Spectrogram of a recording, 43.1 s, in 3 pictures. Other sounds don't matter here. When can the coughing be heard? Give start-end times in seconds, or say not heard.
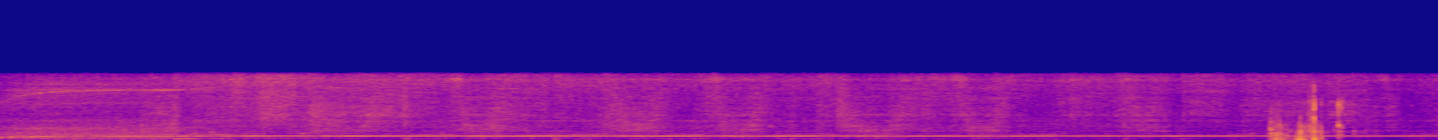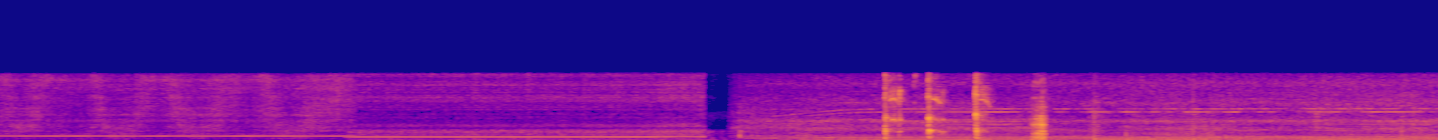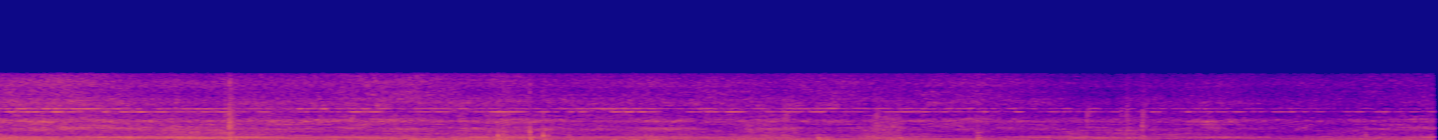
12.7-13.5, 23.2-24.9.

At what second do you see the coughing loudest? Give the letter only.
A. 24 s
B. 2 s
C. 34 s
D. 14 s
A.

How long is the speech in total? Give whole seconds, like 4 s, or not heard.
not heard.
